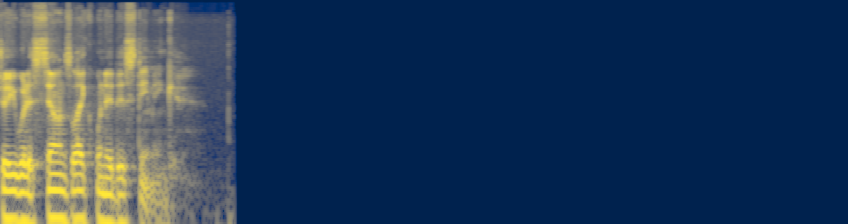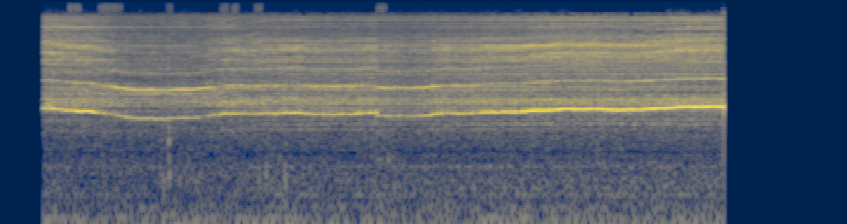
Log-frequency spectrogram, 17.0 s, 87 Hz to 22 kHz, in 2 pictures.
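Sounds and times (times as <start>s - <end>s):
kettle whistling: 8.9s - 15.8s.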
